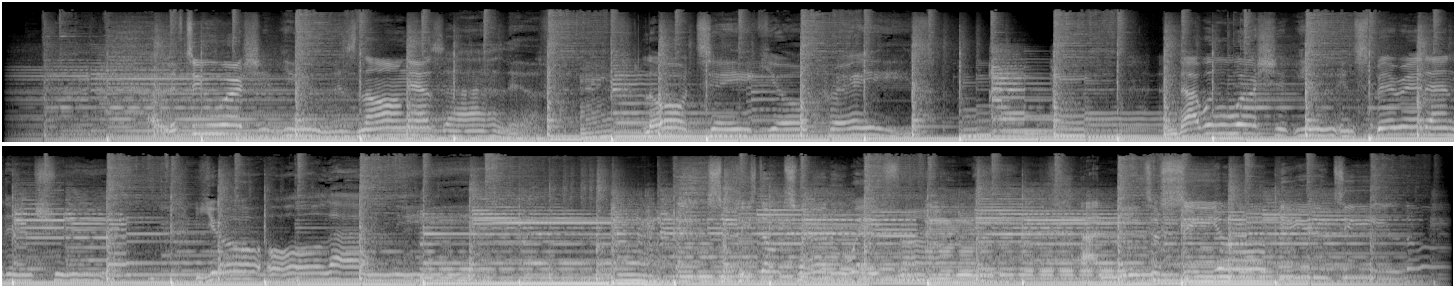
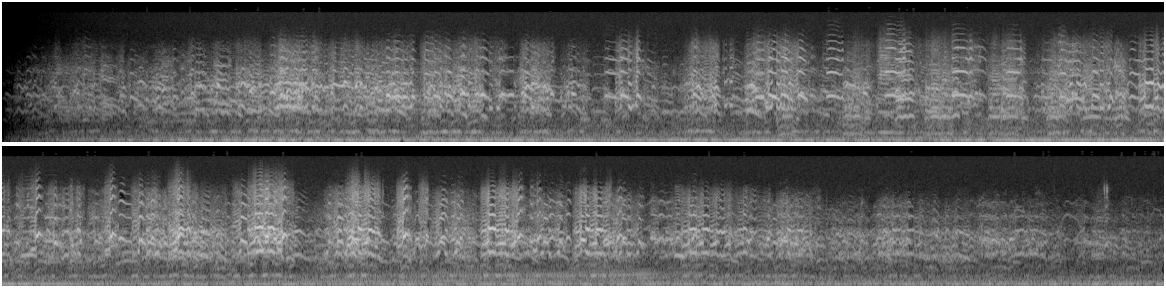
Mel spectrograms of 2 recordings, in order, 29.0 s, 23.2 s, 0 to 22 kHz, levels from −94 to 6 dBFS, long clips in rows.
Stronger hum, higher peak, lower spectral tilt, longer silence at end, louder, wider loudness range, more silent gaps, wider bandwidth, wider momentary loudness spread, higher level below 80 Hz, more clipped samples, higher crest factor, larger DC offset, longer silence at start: neither; about the same, 0 dBFS vs 0 dBFS; first, -5.5 dB/octave vs -1 dB/octave; about the same, 0.1 s vs 0 s; first, -18 LUFS vs -21 LUFS; second, 4 LU vs 8 LU; neither; about the same, 17.5 kHz vs 17 kHz; second, 6 LU vs 16 LU; first, -22 dBFS vs -42 dBFS; neither; second, 16 dB vs 24 dB; neither; about the same, 0.2 s vs 0.25 s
